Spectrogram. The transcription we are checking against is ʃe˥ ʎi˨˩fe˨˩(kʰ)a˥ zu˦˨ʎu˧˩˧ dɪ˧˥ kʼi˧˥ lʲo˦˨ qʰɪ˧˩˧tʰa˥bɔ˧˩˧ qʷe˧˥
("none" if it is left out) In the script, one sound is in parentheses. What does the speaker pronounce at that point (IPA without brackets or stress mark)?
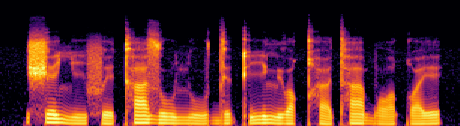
kʰ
